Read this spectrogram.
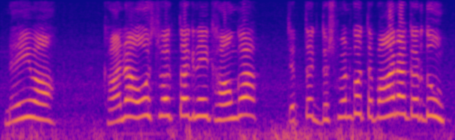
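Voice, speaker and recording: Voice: very high voice, moderate pace, pushed and bright. An actor voicing a brave, defiant young boy in an earnest, declamatory Urdu radio drama style. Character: brave, defiant young boy, fiercely patriotic about his city.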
